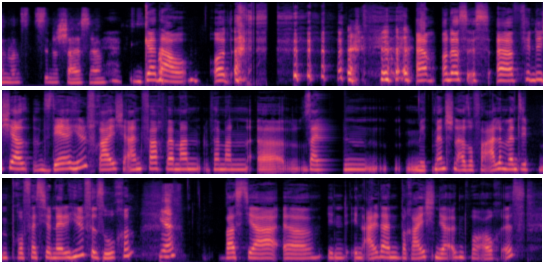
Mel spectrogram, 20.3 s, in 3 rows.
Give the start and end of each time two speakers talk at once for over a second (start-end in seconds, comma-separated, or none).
none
